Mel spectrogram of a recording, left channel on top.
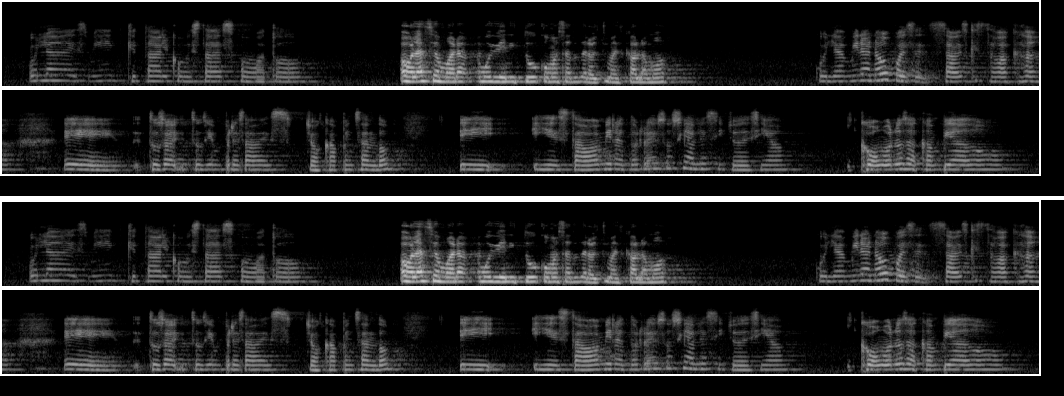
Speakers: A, on the left (about 20°); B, on the right (about 65°).
A: Hola, Smith, ¿qué tal? ¿Cómo estás? ¿Cómo va todo?
B: Hola, Xiomara, muy bien. ¿Y tú cómo estás desde la última vez que hablamos?
A: Hola, mira, no, pues eh, sabes que estaba acá, <laughs> eh, tú, sa- tú siempre sabes, yo acá pensando, y, y estaba mirando redes sociales y yo decía, ¿cómo nos ha cambiado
